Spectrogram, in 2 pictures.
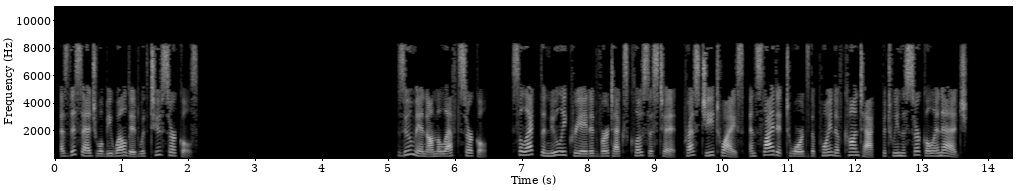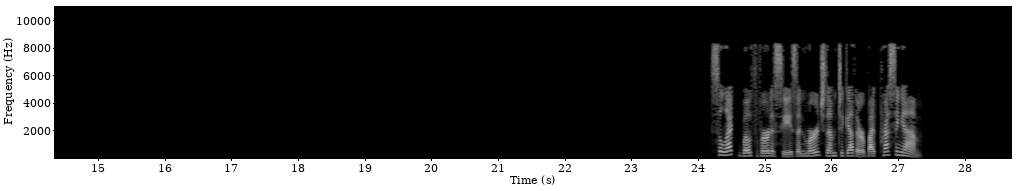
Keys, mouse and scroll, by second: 0.1 right click, 2.0-4.0 drag, 4.0-4.6 scroll up 1, 4.6-5.1 shift+middle drag, 5.1-5.8 scroll up 3, 5.8-6.2 shift+middle drag, 6.2-7.8 scroll up 1, 7.8-8.2 shift+middle drag, 8.2-8.7 scroll up 1, 8.7-9.0 shift+middle drag, 9.0-9.7 scroll up 4, 9.7-10.9 shift+middle drag, 10.9 click, 11.5-12.0 shift+middle drag, 12.0-13.3 scroll up 1, 13.3 g, 14.8-15.3 scroll up 1, 15.3 shift+middle click, 15.8 scroll up 1, 16.3 shift+middle click, 19.6 g, 22.0 shift+click, 22.4 shift+click, 23.2 shift+drag, 24.4-25.2 drag, 26.7 m.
